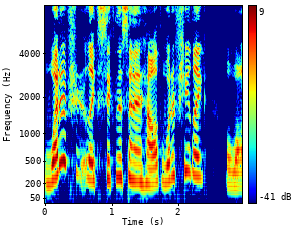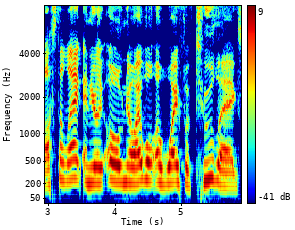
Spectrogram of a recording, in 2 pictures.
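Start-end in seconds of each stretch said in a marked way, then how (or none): 3.9-5.9 slow, drawn-out, callous voice. Mocking what the husband would say if his wife lost a leg: imitating Gareth. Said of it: "that's literally what he sounds like".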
